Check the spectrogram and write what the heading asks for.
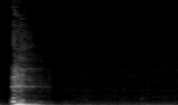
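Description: A woman's short breathy laugh into a microphone, then near silence with a faint steady hum.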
